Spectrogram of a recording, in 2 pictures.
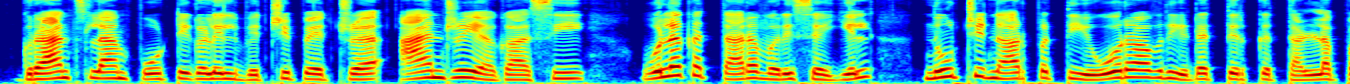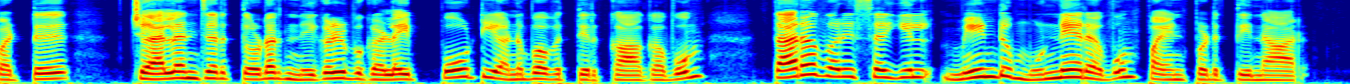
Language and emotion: Tamil, neutral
